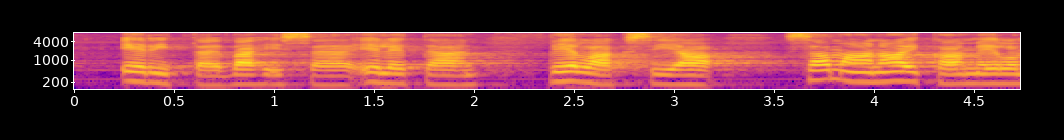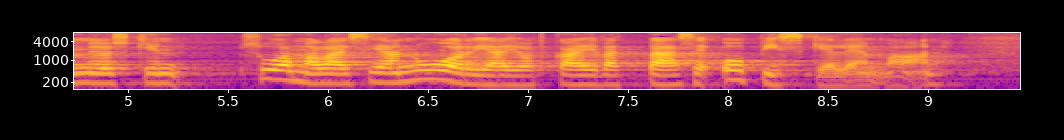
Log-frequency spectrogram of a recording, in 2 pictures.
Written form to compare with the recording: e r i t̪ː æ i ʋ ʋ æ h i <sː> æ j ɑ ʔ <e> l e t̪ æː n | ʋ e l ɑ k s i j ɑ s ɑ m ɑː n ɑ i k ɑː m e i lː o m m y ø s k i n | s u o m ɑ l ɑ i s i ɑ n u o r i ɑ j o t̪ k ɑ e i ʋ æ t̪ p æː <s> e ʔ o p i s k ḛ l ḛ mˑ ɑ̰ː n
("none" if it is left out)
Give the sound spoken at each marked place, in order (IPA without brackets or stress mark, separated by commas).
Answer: sː, e, s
